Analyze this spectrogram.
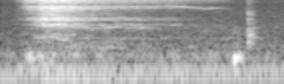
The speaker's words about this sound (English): I'm breathing my air, but I smushed my nostrils.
